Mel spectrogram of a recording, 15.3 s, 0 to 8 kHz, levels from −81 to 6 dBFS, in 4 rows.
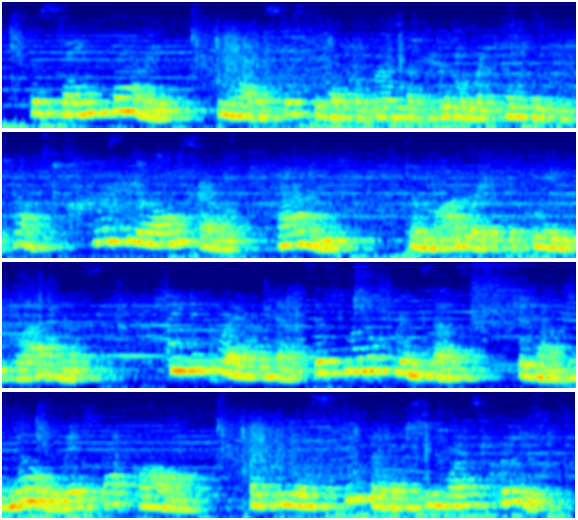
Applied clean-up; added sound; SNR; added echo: none; Subway, metro, underground; 19 dB; reverberation time 0.8 s.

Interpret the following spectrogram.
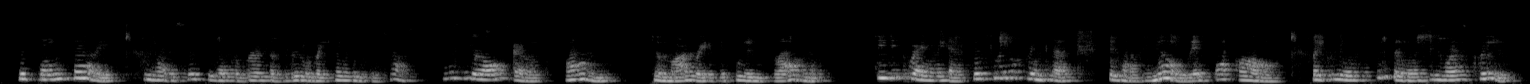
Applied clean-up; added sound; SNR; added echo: neural mask model DeepFilterNet 3.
